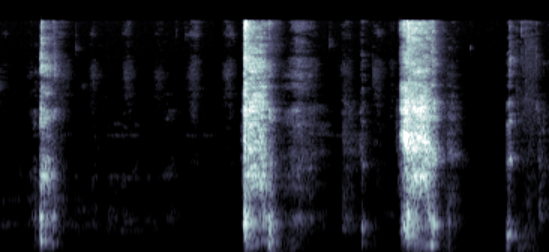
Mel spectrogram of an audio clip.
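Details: Adult man at dawn, feverish with masuk angin in the rainy season, getting kerokan (coin scraping) from his wife: four separate harsh dry coughs with quiet gaps between.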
